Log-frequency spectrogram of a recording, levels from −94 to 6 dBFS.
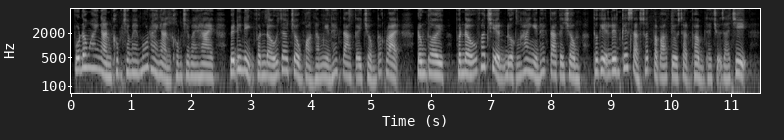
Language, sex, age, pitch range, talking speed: Vietnamese, female, 20-39, 170-230 Hz, 220 wpm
